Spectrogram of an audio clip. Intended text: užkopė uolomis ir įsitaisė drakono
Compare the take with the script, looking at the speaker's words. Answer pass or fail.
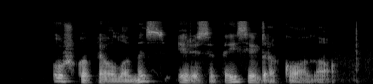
pass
